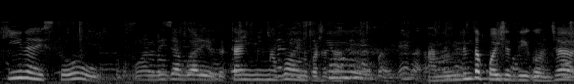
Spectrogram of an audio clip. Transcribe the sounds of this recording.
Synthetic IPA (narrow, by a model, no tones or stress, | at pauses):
kinʌest̪oɦ | wanrid͡zʌbɡaɾiɦʌɾukaʈajmiŋmapʌawnupʌrsʰʌt̪a | ɦamroit̪imt̪̬ʌpʌjsad̪iekoɦunt͡sʰʌ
